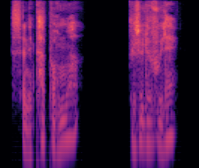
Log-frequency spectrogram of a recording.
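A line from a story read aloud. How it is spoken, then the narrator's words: Murmured. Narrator (French): murmura-t-il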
